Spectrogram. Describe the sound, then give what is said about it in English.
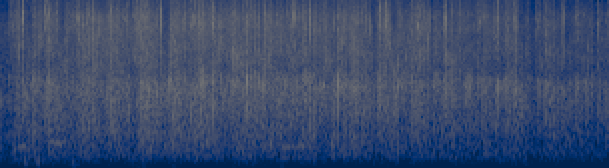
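A large audience gives itself a hand clap, applauding steadily in a dense wash of clapping that stays full and even for several seconds without letting up. “I think you ought to give yourself a hand clap.”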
